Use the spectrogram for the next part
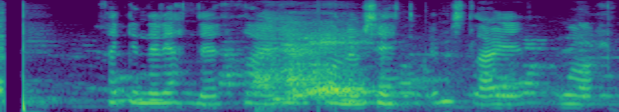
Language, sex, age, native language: Icelandic, female, 12, Icelandic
